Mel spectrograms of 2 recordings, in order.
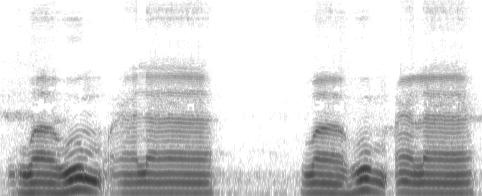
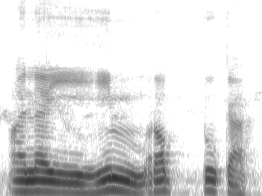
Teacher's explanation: Mim sukun di sini bertemu dengan ain, maka dibaca jelas tanpa dengung. Mim sukun bertemu semua huruf selain huruf ba dan mim, dan di sini bertemu dengan ain, maka dibaca jelas tanpa dengung. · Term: izhar syafawi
